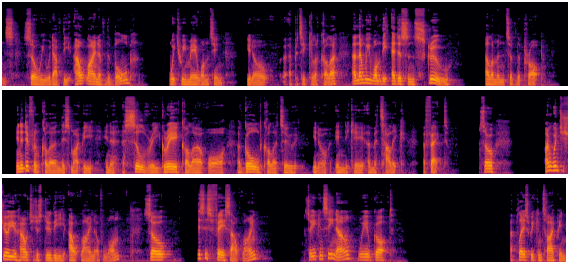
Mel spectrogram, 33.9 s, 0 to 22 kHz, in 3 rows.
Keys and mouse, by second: 26.1 click, 27.2 click, 30.2 click.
